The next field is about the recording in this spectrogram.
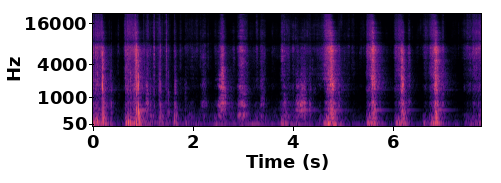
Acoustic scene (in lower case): kitchen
